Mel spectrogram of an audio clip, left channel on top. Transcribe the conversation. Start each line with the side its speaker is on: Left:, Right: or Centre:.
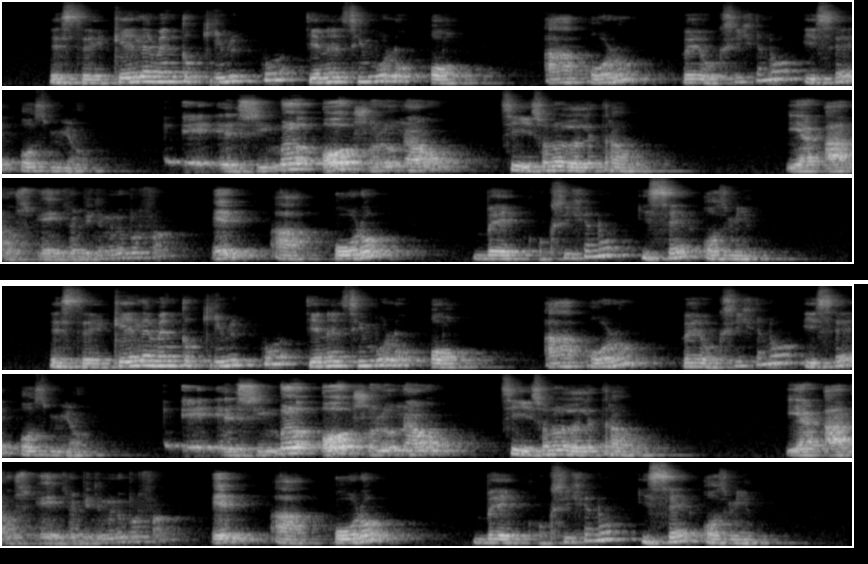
Centre: Este, ¿qué elemento químico tiene el símbolo O? A, oro, B, oxígeno y C, osmio.
Right: eh, el símbolo O, solo una O.
Centre: Sí, solo la letra O.
Right: Y a- ah, pues eh, repítemelo, porfa. El,
Centre: A, oro, B, oxígeno y C, osmio.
